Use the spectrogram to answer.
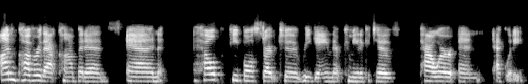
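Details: Adult woman speaking; typical speech.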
